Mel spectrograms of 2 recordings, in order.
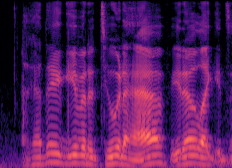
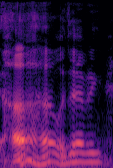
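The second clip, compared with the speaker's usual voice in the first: higher, softer puzzled query; confused reaction; 7 semitones higher, 5 dB quieter than usual. Acted. Confused listener reacting to a whirlwind song, puzzled. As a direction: lightly act out being lost. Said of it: "it was just a little like".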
